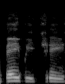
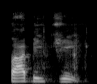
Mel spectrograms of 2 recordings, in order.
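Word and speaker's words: Bhai Ji: it well um Baby G they've been saying Baby G since the 1930s and everyone's been laughing at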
